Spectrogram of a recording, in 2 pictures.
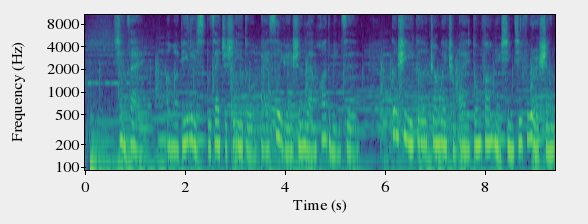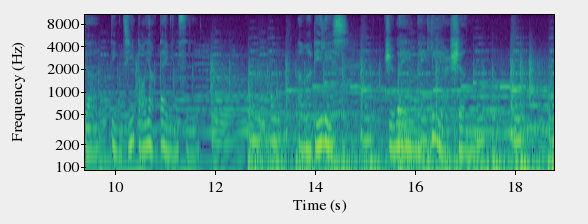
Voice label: corporate story; AMABILIS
